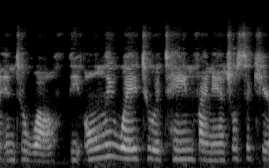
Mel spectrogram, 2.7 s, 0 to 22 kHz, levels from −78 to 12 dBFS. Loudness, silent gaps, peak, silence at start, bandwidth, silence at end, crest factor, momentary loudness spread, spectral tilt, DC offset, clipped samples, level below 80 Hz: -24 LUFS; none; -8 dBFS; 0 s; 16 kHz; 0 s; 16 dB; 6 LU; 0 dB/octave; under 0.1%; under 0.1%; -70 dBFS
